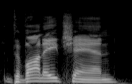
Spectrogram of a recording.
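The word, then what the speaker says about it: De'Von Achane: Devon Achane is how he wants it pronounced.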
